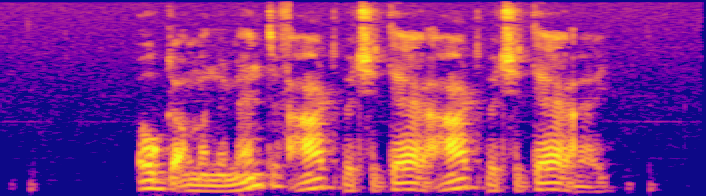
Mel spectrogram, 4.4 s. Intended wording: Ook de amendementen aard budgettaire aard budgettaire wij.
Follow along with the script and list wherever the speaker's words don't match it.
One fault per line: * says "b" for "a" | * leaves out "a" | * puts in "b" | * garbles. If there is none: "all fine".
all fine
